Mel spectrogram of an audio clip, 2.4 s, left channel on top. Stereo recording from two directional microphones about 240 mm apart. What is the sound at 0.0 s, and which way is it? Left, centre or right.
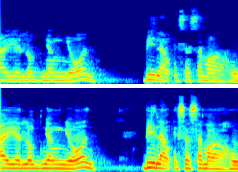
Speech, right.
